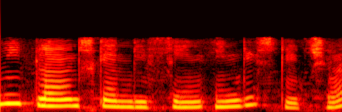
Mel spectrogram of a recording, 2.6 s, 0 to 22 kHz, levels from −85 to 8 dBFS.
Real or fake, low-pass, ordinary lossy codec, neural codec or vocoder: fake; 5.4 kHz; none; codec, 44.1 kHz, 1.7 kbps, Pupu-Codec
